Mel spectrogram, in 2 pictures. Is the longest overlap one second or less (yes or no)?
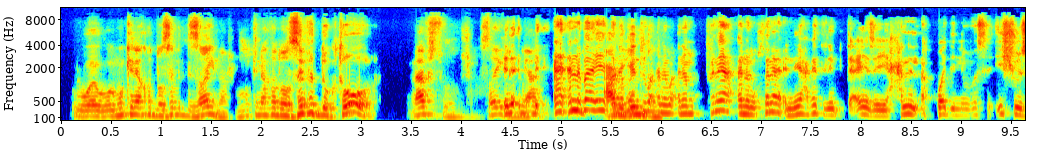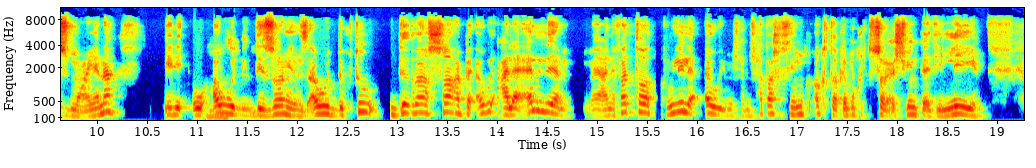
yes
